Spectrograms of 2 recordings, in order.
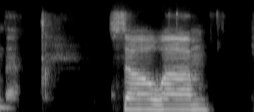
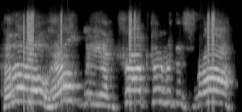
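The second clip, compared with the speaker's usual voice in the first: much higher and louder, frantic cries for help; panicked trapped man; 4 dB louder than usual. Acted. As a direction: yell up from under the rock, desperate. Trapped man yells again.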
